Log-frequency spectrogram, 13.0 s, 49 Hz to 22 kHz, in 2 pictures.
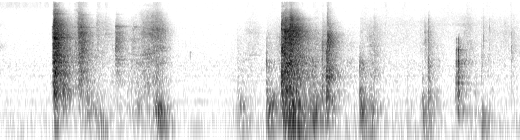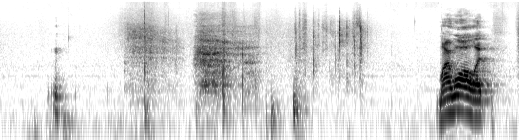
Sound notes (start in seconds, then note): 7.0 Ulysses chuckles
